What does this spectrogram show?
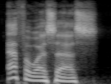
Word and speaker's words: FOSS: it pii AUP gdpr Foss or Phi fos says it's really false isn't it that's the way we usually pronounce that I was trying to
